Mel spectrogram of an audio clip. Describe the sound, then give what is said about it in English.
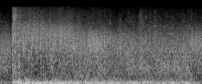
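A pump-action shotgun sound effect: one sharp, loud blast followed by a heavy, sustained booming rumble that carries on for about two seconds, with no voices. “Any boy this way, let me hear the pump action sound.”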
